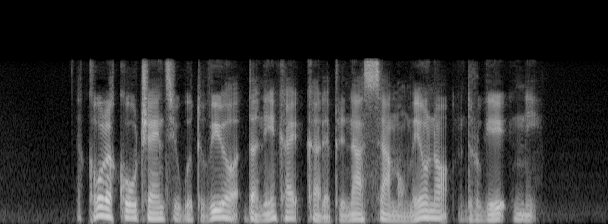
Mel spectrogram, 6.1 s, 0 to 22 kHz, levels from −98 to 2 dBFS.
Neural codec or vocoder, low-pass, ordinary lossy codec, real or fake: codec, 16 kHz, 0.8 kbps, ZipCodec; 7.2 kHz; none; fake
